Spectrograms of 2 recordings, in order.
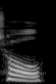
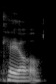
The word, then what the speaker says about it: Kol: Selena and Kol, which I always read it as Cole. Chol. Chol. His name is Chol. It's not Kale.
